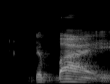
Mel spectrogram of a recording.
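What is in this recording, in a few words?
"dembai", Malay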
